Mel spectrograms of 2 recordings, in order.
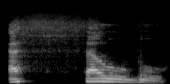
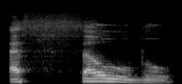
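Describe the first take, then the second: First: The L is skipped and the th is doubled. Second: The L is skipped and the th is doubled.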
